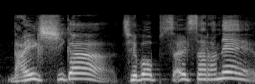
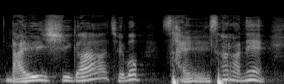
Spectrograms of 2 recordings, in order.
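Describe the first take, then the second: First: The s sounds are tense and strong. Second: The s sounds are plain and soft.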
